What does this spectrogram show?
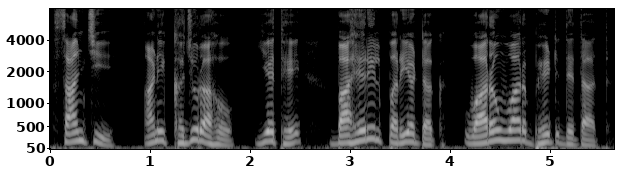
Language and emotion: Marathi, neutral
